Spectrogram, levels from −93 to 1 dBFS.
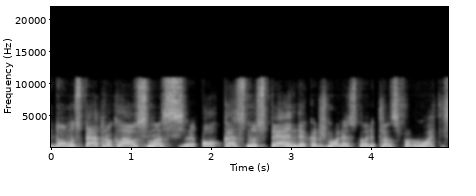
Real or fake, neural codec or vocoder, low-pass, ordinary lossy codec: fake; codec, 44.1 kHz, 7.8 kbps, DAC; 10.8 kHz; AAC, 48 kbps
